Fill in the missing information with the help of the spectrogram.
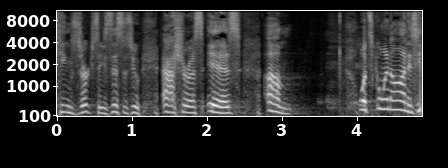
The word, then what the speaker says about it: Ahasuerus: Ahasuerus, which is also, his Greek name is Xerxes.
